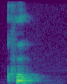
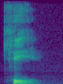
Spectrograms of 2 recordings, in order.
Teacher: One is pronounced on the back soft palate, and the other one is pronounced on the hard palate, which is to the front.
